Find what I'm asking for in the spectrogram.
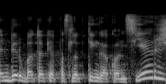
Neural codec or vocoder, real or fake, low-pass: codec, 44.1 kHz, 7.8 kbps, DAC; fake; 10.8 kHz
